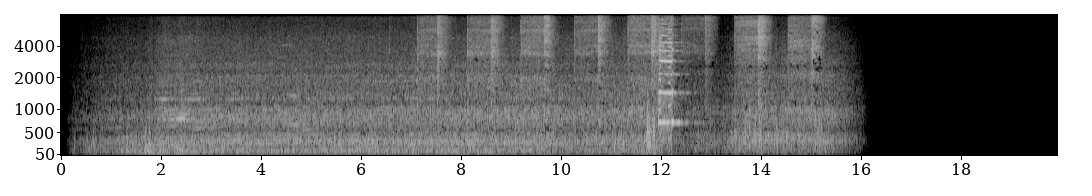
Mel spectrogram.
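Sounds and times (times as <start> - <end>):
train rumble: 0.2 - 16.2
wheels clattering over rail joints: 3.2 - 15.6
train horn: 11.8 - 12.9.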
